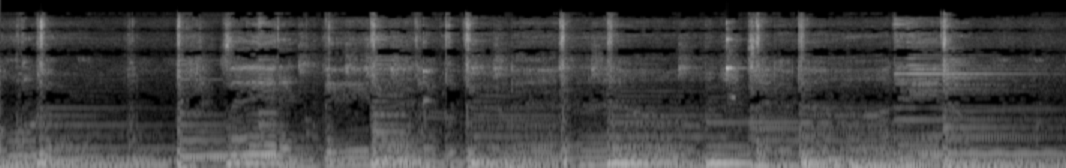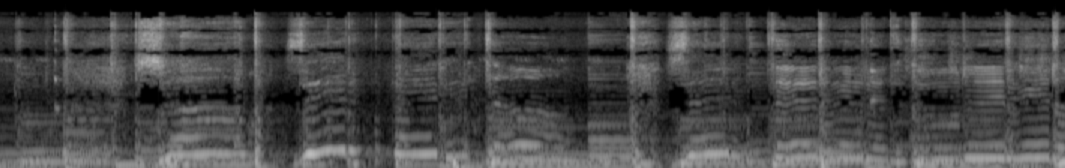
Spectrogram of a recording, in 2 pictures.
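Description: Two acoustic guitars strumming and picking a song's opening, played live, with a man's wordless vocalising over the guitars in the later seconds.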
